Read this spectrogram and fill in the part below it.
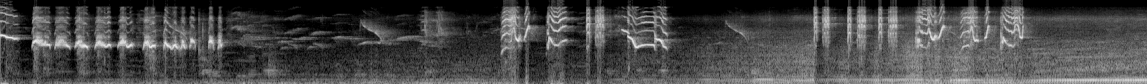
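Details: Female Oriental magpie-robin calling others of its kind to sing: fast trains of sharp chips, scattered slurred whistles and buzzy bursts, with a humming background growing louder toward the end.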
